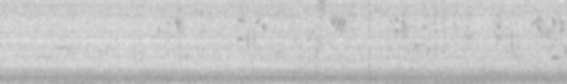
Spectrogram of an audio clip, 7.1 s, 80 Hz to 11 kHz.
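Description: Thameslink Class 700 electric multiple unit giving a steady hum and rumble, with no rise or fall in pitch, while faint birds chirp.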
